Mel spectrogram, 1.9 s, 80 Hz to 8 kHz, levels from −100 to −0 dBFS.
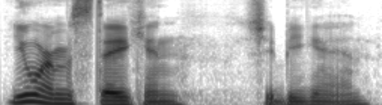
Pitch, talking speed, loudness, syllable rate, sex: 115 Hz, 155 wpm, -19 LUFS, 5.8 syllables/s, male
